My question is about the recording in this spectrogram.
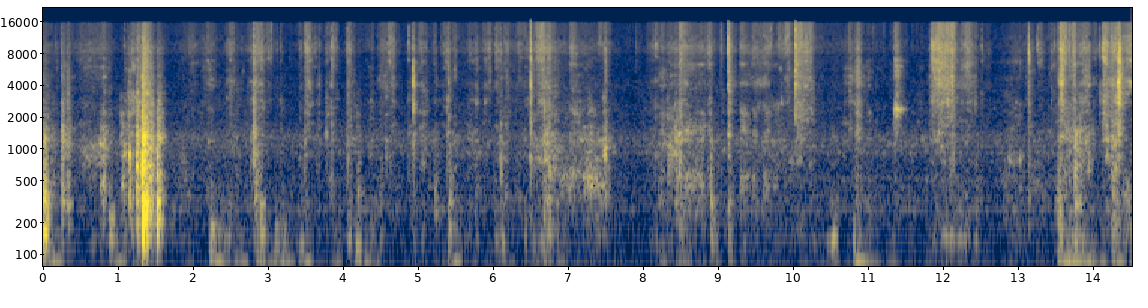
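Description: Craft supplies being handled on a tabletop: a sharp knock about a second in, then scattered light rustles and clicks of paper and card being moved and rummaged through.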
